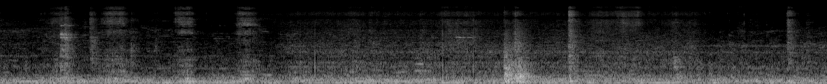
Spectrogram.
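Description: Restaurant indoor ambience: a steady low hum with indistinct background voices and faint clicks, and a brief louder knock about five seconds in.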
